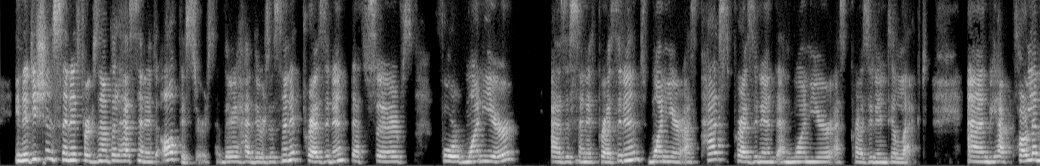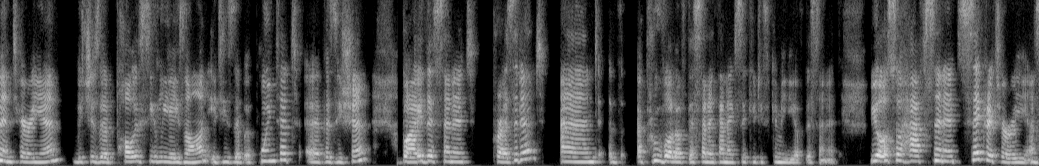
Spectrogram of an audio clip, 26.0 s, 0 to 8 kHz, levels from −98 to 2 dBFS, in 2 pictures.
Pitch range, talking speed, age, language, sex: 215-270 Hz, 155 wpm, 30-49, English, female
